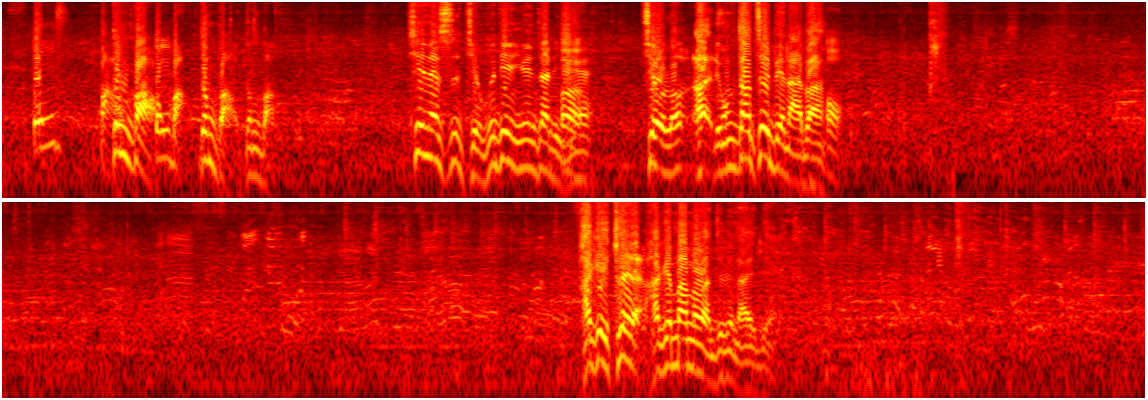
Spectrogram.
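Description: A busy street hums with distant crowd chatter outdoors.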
